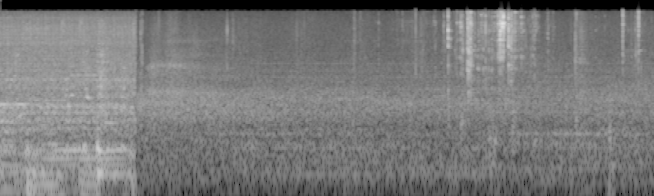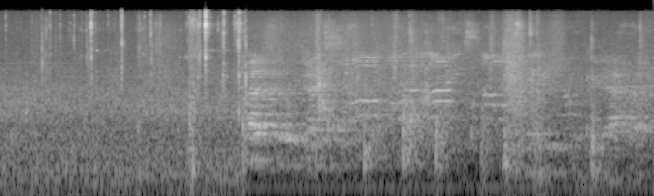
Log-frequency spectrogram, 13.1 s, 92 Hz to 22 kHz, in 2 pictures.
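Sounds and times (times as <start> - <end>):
light metallic clinks and jingles: 4.4 - 9.1.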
